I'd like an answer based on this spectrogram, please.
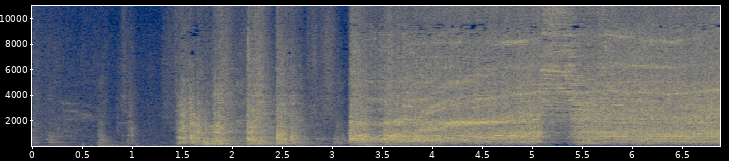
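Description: Electric cut-off saw cutting through bamboo, a loud steady whine with grinding noise that starts suddenly about three seconds in. Before it come a few loud knocks and scrapes.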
